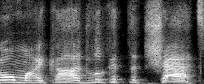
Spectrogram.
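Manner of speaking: high, fuming, exasperated outburst.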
